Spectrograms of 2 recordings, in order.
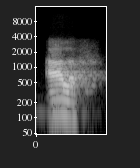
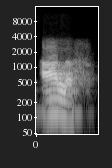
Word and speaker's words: Aleph: This is Aleph. Okay, this is a silent letter and only it can be pronounced with a vowel. Okay, only with the vowel you can pronounce it.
